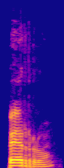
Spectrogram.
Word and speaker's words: perro: run so let's recapitulate whenever you see a double r or double A it will have a strong pronunciation for example corre that means to run and perro pero that means dog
